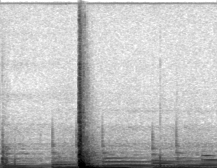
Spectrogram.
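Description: A car door shutting with one heavy thunk a little under a second in, over soft background music.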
